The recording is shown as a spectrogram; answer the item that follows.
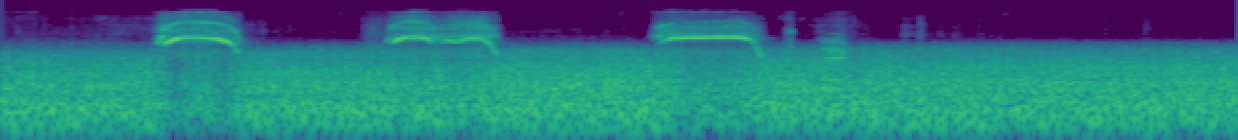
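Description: Steady roar of a glacier-burst flood and debris flow rushing down the gorge. Three short, shrill whistles cut through it in the first four seconds, each ending in a falling pitch.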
